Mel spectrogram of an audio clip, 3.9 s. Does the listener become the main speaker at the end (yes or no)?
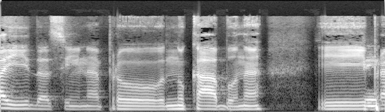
no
